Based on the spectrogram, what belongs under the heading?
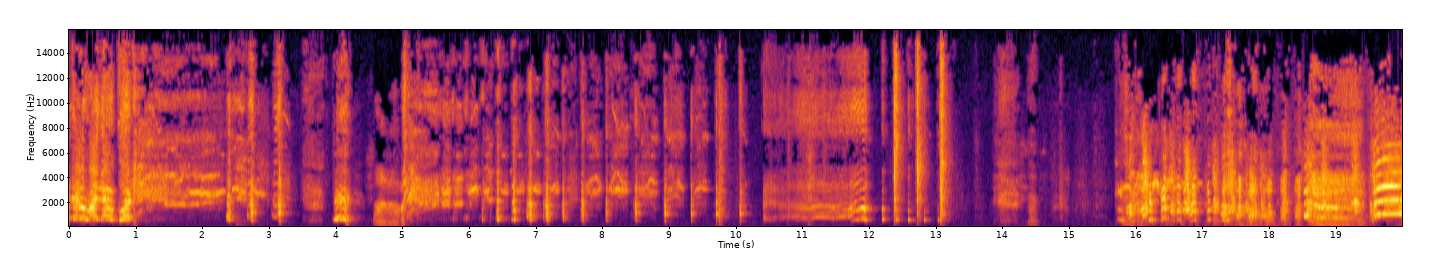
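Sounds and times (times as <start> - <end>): person giggling: 1.0 - 3.4, 5.0 - 13.1, 15.7 - 20.0.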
